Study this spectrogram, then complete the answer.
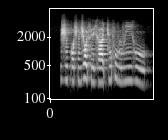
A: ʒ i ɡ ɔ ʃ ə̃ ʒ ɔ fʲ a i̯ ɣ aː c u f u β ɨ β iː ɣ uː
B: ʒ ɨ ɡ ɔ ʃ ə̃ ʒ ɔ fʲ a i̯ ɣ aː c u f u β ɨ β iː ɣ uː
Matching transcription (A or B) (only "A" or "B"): B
